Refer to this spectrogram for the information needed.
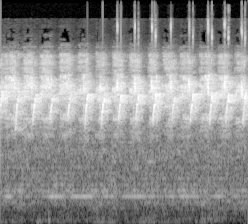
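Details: Prenjak sawah, the plain prinia, in a lure recording: steady series of buzzy, upward-slurred notes repeated quickly and evenly, with faint high clicks.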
